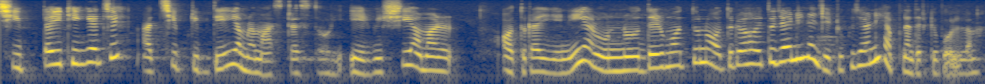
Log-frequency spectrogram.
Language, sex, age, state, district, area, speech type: Bengali, female, 18-30, West Bengal, Uttar Dinajpur, urban, spontaneous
